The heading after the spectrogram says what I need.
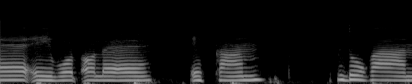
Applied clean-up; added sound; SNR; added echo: neural mask model RNNoise.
